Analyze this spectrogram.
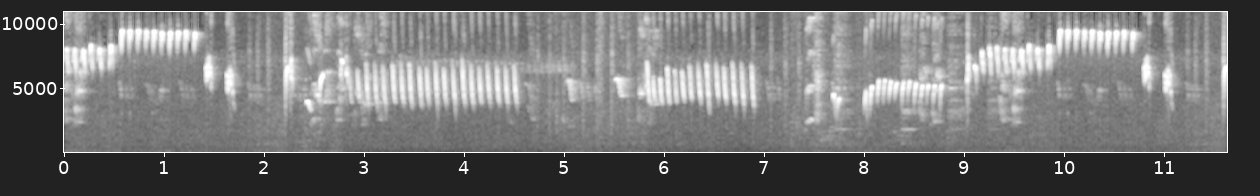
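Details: Konin song used as a lure for wild birds: bright, high trills of rapid repeated notes in bursts of about two seconds, some sliding or steady high pitched runs, separated by short pauses with faint low background hum.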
